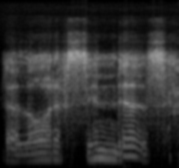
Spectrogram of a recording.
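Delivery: put-on soft, slow old crone whisper; Dark Souls old lady. To his friend, doing the Dark Souls old lady, slow soft crone. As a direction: breathe it like an ancient hag. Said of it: "that old lady? in Dark Souls".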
